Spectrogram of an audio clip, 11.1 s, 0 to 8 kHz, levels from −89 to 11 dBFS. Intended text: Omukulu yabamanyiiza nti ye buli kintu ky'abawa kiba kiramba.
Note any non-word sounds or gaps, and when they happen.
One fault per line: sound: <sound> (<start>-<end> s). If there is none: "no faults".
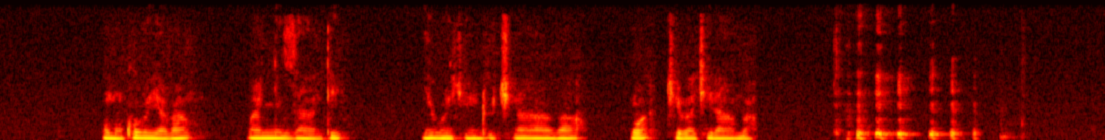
sound: laugh (8.3-9.9 s)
